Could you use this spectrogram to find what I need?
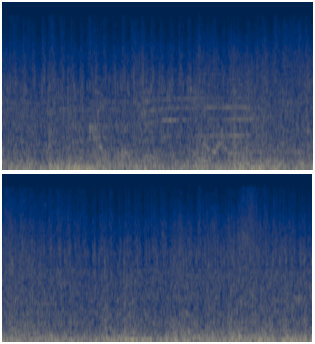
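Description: Tank guns fire in rapid bursts.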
